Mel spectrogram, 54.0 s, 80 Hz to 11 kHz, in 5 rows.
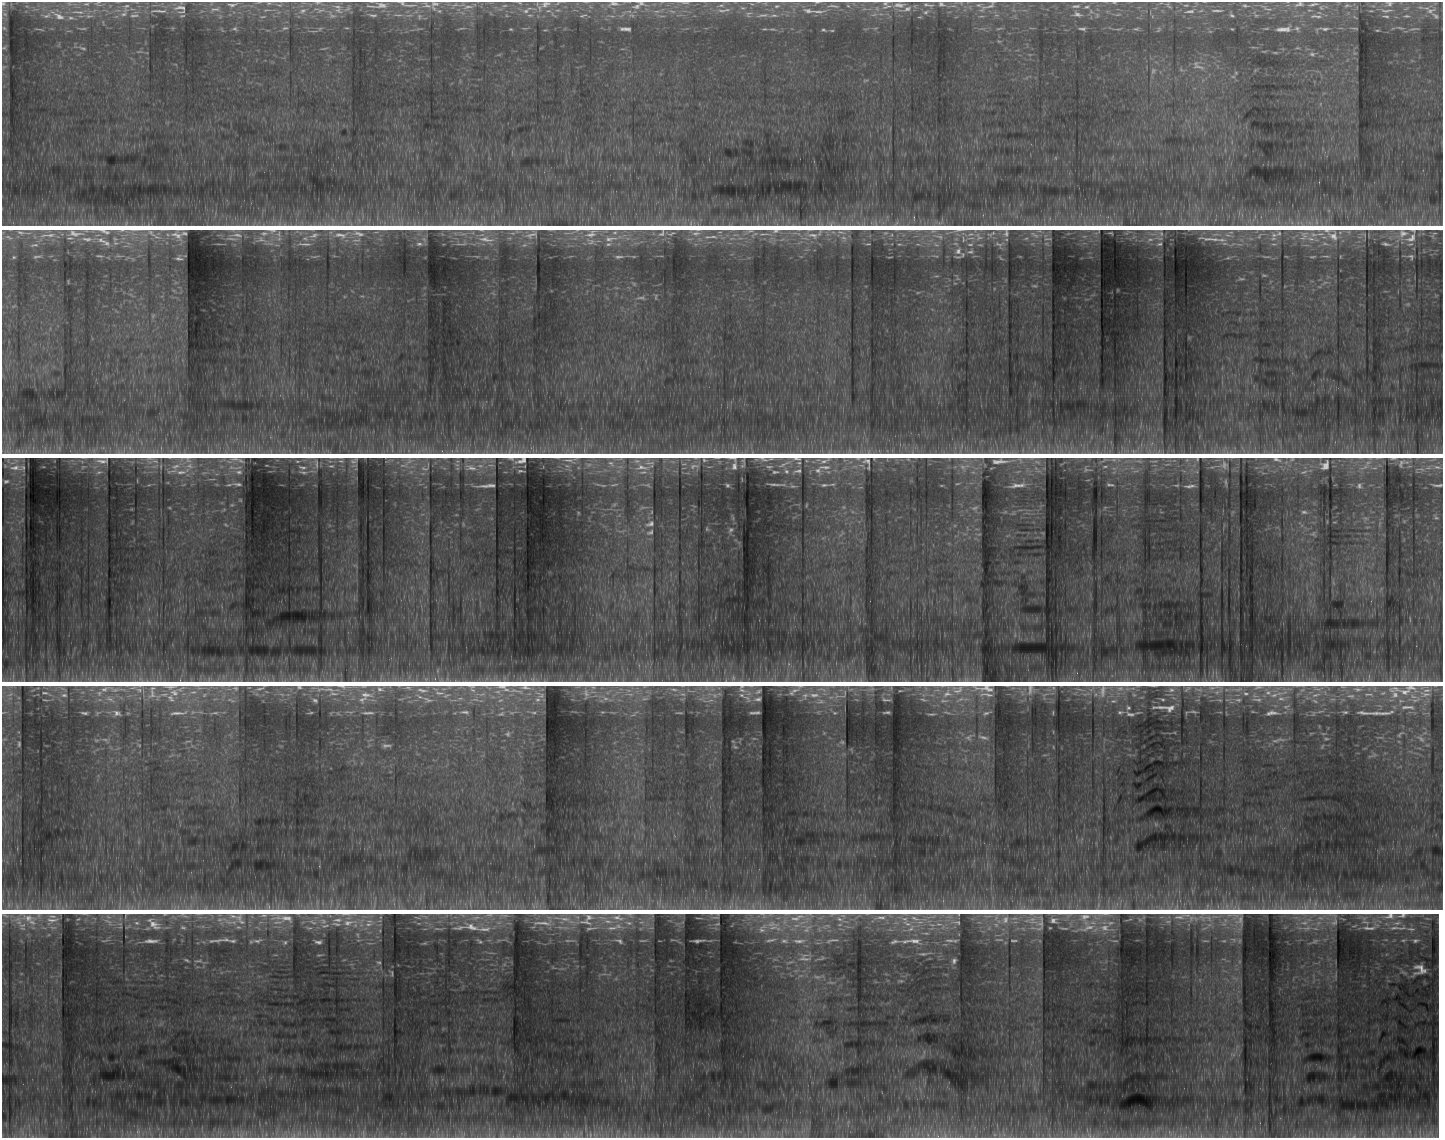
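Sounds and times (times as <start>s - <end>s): voices of spectators and players: 0.0s - 54.0s
puck hitting sticks and boards: 10.1s - 35.5s, 36.5s - 54.0s
hockey sticks clacking: 10.2s - 35.5s, 36.5s - 54.0s.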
